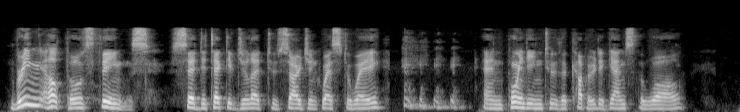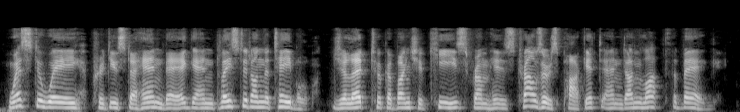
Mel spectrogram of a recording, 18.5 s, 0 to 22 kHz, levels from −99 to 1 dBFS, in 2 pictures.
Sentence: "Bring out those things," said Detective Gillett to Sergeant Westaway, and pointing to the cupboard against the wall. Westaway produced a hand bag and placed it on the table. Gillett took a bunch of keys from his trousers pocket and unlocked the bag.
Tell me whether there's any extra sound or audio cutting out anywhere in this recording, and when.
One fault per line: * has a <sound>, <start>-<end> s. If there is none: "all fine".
* has a laugh, 5.0-5.9 s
